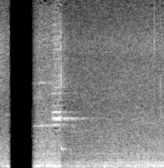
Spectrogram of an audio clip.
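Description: Steady background room hiss, cut off by a brief dead silence at an edit just after the start, with a faint click and a short high tone a little under a second in.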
